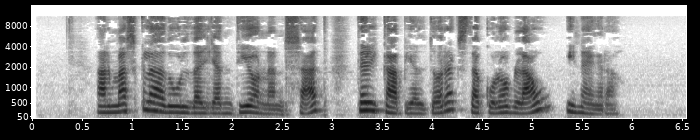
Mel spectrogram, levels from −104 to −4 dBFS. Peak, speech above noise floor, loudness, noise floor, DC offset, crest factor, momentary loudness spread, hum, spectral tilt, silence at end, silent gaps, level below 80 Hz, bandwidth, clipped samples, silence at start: -4 dBFS; 46 dB; -22 LUFS; -68 dBFS; under 0.1%; 20 dB; 9 LU; none; -3 dB/octave; 0.7 s; none; -64 dBFS; 12 kHz; under 0.1%; 0.65 s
